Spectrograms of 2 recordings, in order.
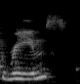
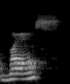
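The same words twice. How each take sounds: First: It is said the way the spelling looks. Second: It is said to rhyme with France. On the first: The speaker calls it wrong. "looks like Reims" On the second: The speaker calls it right. "Reims is the correct pronunciation"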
